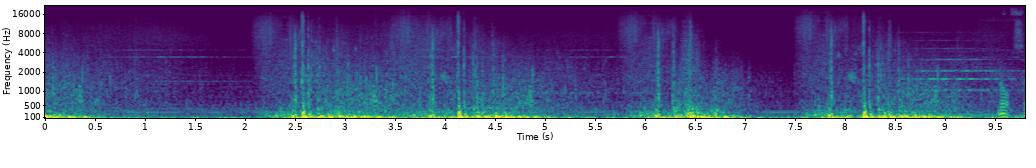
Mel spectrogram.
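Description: Repeated explosive blasts from Confringo, a fire-blasting spell in the video game Hogwarts Legacy, boom out at close range in several loud bursts over a continuous rumbling roar.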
